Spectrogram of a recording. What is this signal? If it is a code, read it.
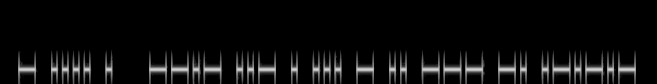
Morse code, heard as a keyed tone, about 22 wpm, 700 Hz. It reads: THE QUESTION.
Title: Sentences from Top 1000 Words 22wpm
